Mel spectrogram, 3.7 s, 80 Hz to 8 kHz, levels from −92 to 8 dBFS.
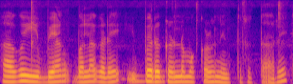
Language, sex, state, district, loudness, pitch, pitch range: Kannada, female, Karnataka, Koppal, -16 LUFS, 175 Hz, 170-185 Hz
